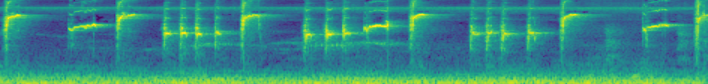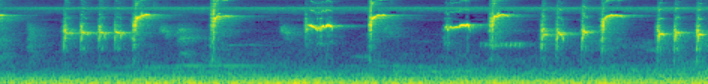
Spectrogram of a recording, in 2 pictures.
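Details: Energetic sunbird singing with full varied fills, offered as lure and tutor material; dense, almost continuous run of high chirps, rising whistles and rapid clicky bursts, faint steady high tone behind.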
